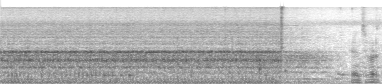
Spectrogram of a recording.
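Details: Repaired compressor after a stone lodged in the valve jammed the piston and stalled it; run while charged with air to check for gas leaks (oil shows a small leak, to be rewelded). Steady even hum with fixed tones, cutting off near three seconds; running smoothly.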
